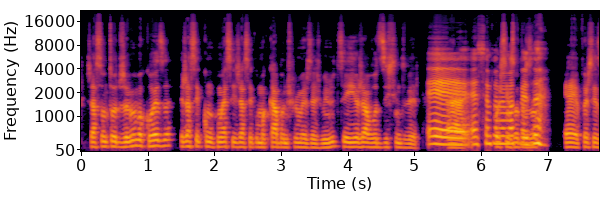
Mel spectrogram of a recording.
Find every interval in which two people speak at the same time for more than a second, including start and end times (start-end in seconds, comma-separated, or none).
5.5-7.0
